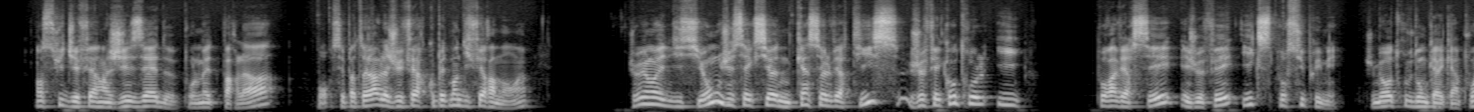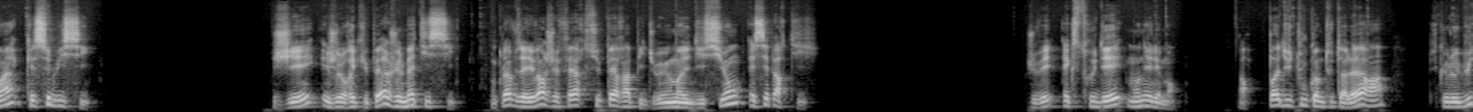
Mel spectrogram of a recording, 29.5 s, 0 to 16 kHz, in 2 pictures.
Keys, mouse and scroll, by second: 0.7 g, 6.2 Tab, 8.0 click, 10.2 ctrl+i, 12.8 x, 15.0 x, 17.5 g, 20.7 Tab, 25.1 e.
